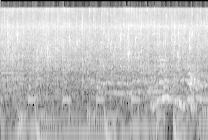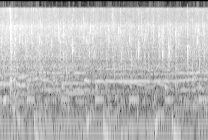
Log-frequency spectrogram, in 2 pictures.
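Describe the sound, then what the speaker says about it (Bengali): Paneer pieces fry in hot oil in a wok, a steady, close, continuous sizzle that lasts throughout, with faint background music underneath. "পনিরগুলোকে আমি একটু লাল লাল করে ভেজে নেবো।"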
